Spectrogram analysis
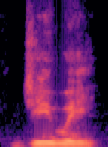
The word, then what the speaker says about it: GWEIKE: they pronounce it Jiwi.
